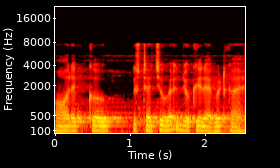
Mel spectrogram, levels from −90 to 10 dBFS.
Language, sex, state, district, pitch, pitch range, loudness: Hindi, male, Bihar, East Champaran, 110 Hz, 105-110 Hz, -21 LUFS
